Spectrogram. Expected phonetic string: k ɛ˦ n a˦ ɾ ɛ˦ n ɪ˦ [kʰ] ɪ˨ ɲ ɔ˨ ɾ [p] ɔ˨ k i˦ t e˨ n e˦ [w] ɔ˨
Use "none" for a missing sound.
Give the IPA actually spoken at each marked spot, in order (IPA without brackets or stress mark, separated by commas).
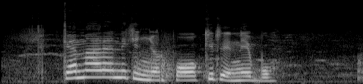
k, p, b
